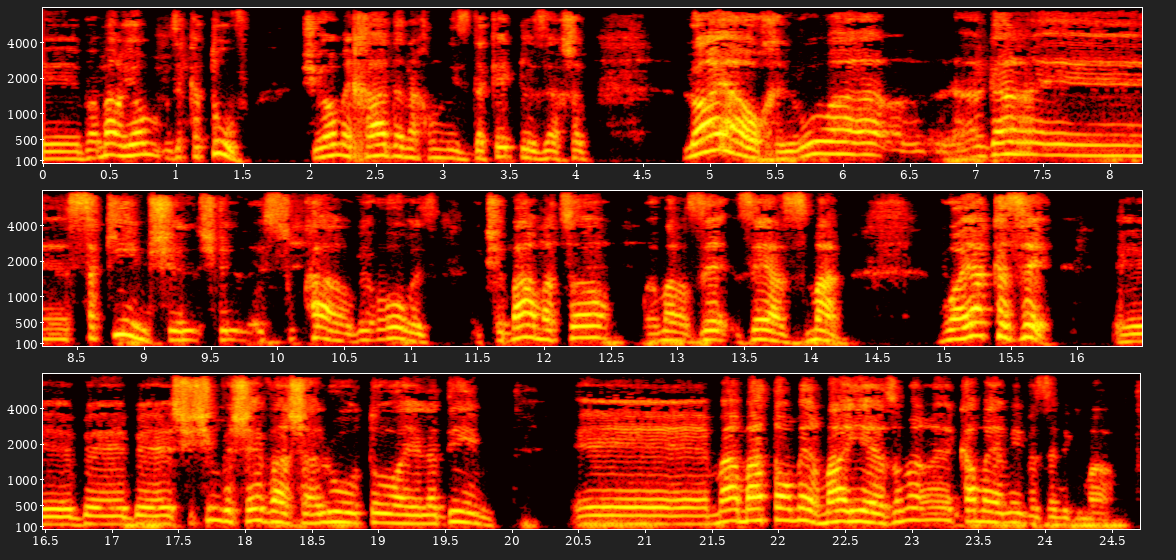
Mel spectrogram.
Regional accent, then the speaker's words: Jerusalem, Jerusalem District, Israel; גדלתי במין איזושהי הוויה ירושלמית, אפשר לקרוא לה קורדית, מזרחית, סורית

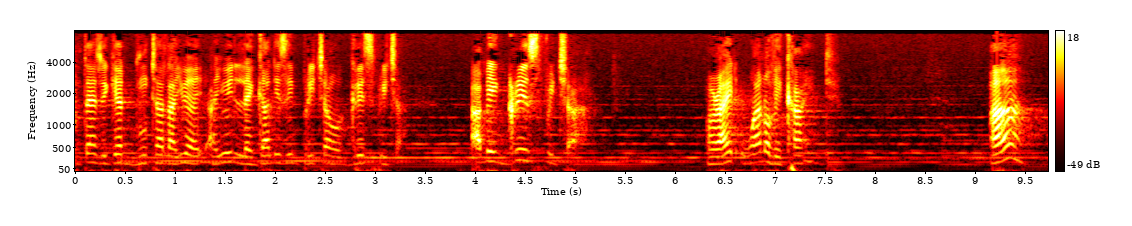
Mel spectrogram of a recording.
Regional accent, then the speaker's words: Kaduna, Kaduna State, Nigeria; I mean, we sat down, we prayed 6 hours straight when we were growing up in Kaduna.

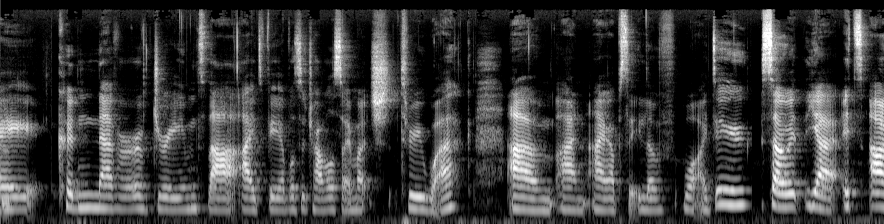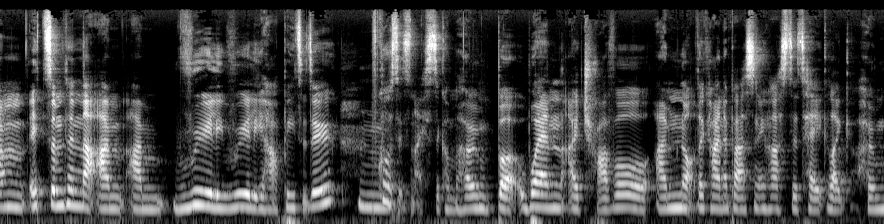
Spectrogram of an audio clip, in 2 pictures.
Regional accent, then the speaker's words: Liverpool, North West England, United Kingdom; So feeling like English, feeling like I'm from Liverpool. So like I grew up in Liverpool.

